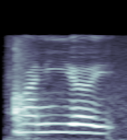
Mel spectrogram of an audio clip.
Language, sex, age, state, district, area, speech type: Bodo, female, 30-45, Assam, Chirang, rural, read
